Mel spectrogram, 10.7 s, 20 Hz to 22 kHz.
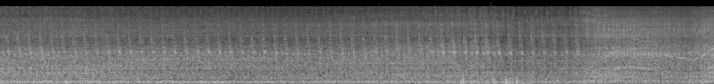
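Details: Ford F150 4.6 2-valve at idle: fast steady knocking rattle about three per second; sounds like lifters, but lash adjusters and roller followers quiet with cover off, owner suspects rod bearings; timing chains just replaced.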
